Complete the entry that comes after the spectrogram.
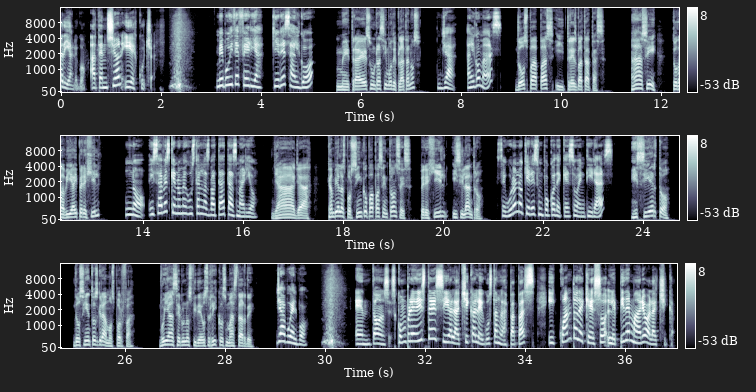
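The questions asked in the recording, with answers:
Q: ¿Y cuánto de queso le pide Mario a la chica?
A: 200 gramos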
